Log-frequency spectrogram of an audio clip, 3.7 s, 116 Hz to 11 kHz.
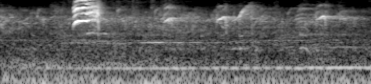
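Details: Common kingfisher recorded on 10 November 2024: one sharp, high whistled call rising in a quick stack of notes just before the first second, then several fainter thin calls, over a steady low rumble and a faint constant hum.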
